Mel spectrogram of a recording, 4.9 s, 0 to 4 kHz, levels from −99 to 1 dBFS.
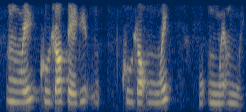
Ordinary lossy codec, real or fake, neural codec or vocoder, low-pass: none; fake; codec, 44.1 kHz, 7.8 kbps, DAC; 3.6 kHz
